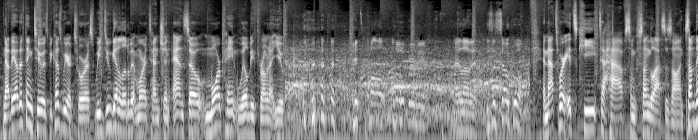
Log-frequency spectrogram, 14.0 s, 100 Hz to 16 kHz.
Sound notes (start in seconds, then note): 5.6 laughing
